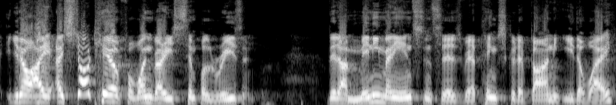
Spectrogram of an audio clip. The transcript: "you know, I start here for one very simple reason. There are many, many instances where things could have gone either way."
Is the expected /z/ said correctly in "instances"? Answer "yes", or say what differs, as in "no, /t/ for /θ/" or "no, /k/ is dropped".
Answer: yes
